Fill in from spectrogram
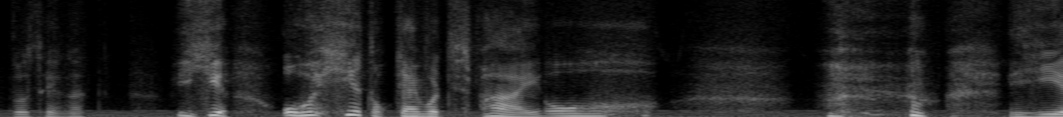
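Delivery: startled swearing. Real, not acted.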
